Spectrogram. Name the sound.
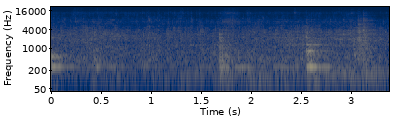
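vegetable curry broth boiling in pot after lid removed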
